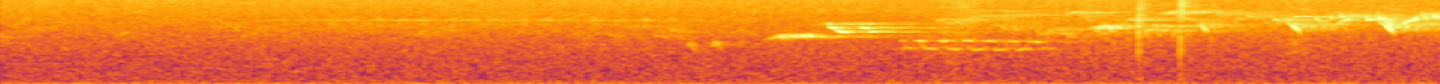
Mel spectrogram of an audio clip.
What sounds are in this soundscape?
Red-eyed Vireo, Dark-eyed Junco, Wood Thrush, Ovenbird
